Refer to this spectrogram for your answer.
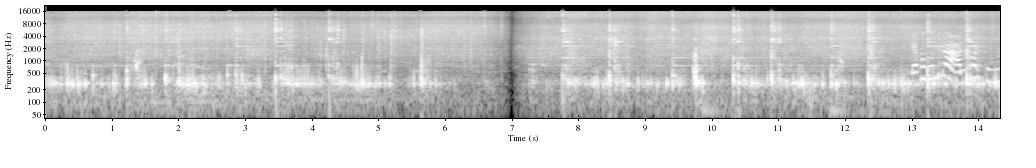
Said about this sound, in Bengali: এইভাবে আমি নাড়াচাড়া করে ভালোভাবে কুমড়োটাকে কষিয়ে নেব একটু।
